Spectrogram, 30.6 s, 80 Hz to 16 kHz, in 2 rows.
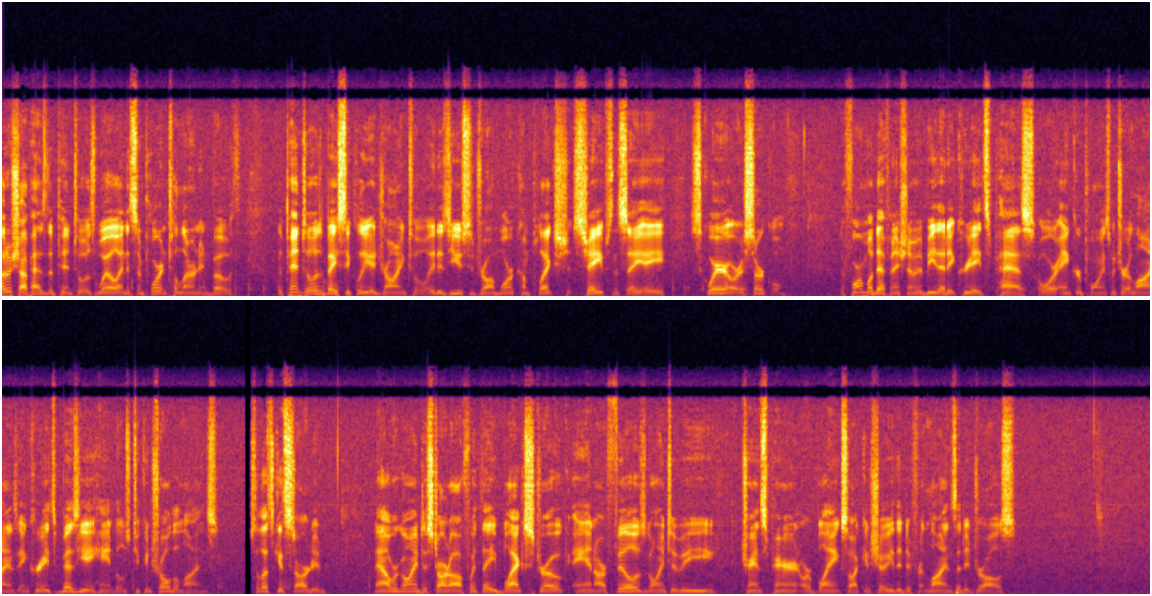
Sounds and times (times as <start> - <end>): Speech: 0.0 - 10.5, 11.2 - 19.7, 20.3 - 28.9.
